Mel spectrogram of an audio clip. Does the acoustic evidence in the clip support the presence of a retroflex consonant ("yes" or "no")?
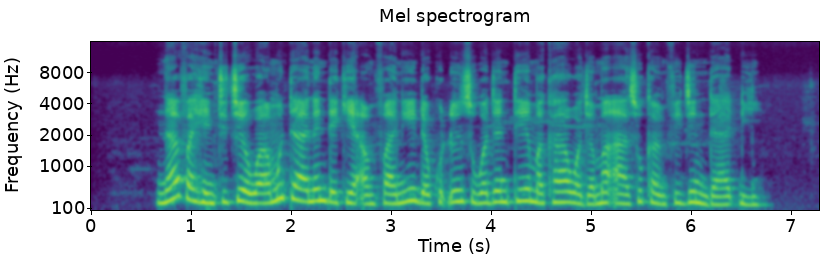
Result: no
